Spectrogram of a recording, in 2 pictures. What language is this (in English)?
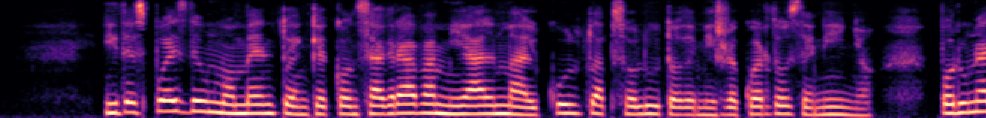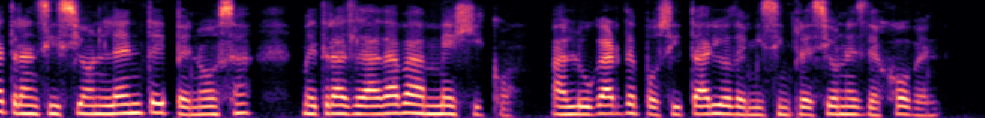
Spanish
